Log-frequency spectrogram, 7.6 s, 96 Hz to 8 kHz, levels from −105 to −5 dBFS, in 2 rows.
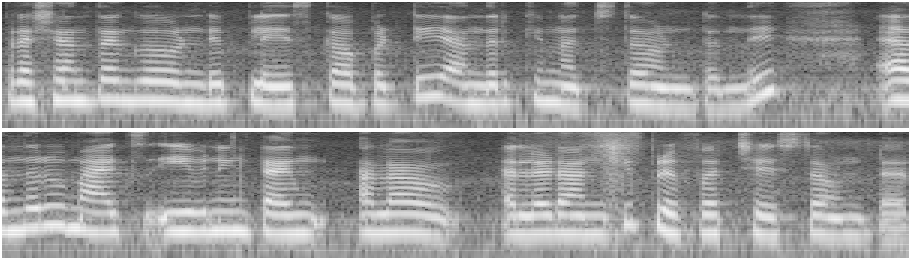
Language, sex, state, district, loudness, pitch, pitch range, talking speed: Telugu, female, Andhra Pradesh, Srikakulam, -16 LUFS, 225 Hz, 215-245 Hz, 110 wpm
